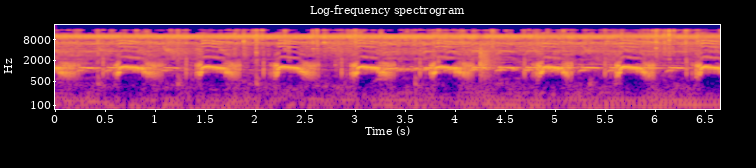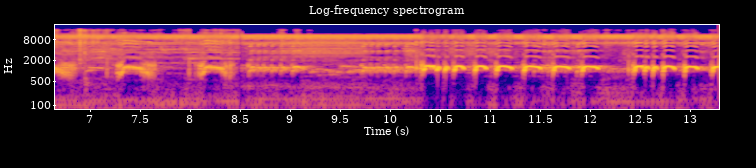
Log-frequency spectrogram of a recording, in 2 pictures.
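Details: Local wild-type zebra doves singing vigorously, used to lure and tutor other zebra doves: mellow cooing notes repeated about every half second over overlapping birds, ending in a quick bubbling run of rapid even notes, with a steady high hiss.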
